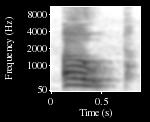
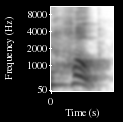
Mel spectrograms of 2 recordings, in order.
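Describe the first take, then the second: First: "H O P" as separate sounds: breathed h, long o, popped p; sounded out. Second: Said in the usual way. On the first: Shown as a demonstration. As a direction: break hope into "H O P" with gaps. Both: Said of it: "you hear the O".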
